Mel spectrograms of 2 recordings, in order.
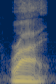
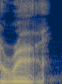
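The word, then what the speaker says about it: Rai: So it's pronounced Rye, not Ray? Rye. Okay. R-A-I, Rye. Like rye bread.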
